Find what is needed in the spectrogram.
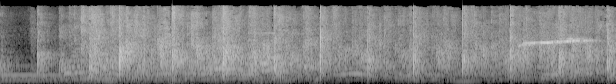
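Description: A final guitar chord ringing out and fading in the first half-second, then a small audience clapping, with voices among the applause.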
